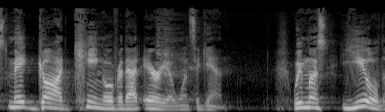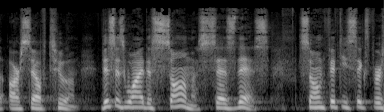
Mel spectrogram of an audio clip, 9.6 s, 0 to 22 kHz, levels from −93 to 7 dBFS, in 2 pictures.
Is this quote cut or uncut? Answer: uncut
